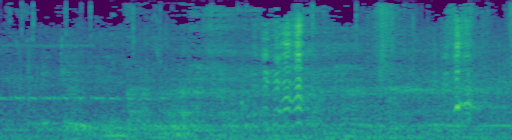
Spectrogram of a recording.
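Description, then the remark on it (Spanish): Two goats eating hay bleat twice over a low, steady background, one wavering, quavering call midway and a second shorter, fainter bleat near the end, both fairly high-pitched and nasal. “Dos cabras comen heno.”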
